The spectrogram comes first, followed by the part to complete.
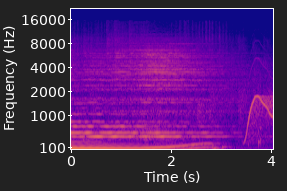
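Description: A live band's final chord ringing out and fading away after the song's last hit, with the bass guitar sliding upward in pitch as it dies. Near the end a single high tone glides up sharply and then slowly falls.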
